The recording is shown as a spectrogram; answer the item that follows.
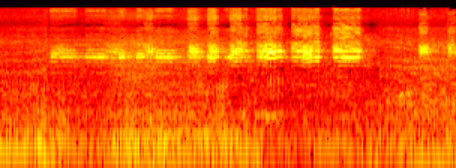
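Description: Motorcycle running at low speed, with a steady low hum. From about one to five seconds in, a louder high-pitched sound comes in short repeated pulses, slightly wavering in pitch.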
